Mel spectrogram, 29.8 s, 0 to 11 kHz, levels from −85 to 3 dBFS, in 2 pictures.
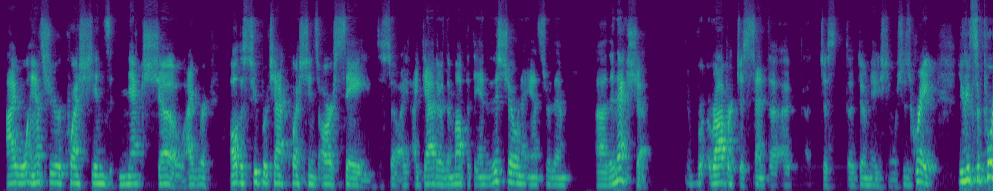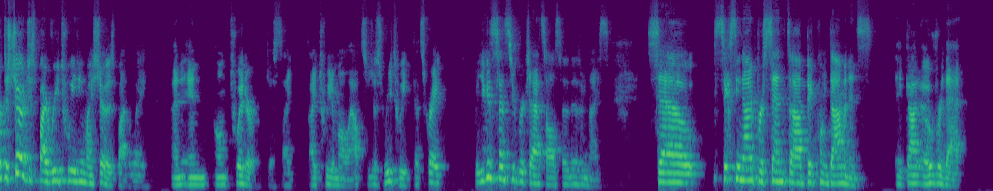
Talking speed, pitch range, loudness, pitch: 195 wpm, 120-160 Hz, -24 LUFS, 135 Hz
